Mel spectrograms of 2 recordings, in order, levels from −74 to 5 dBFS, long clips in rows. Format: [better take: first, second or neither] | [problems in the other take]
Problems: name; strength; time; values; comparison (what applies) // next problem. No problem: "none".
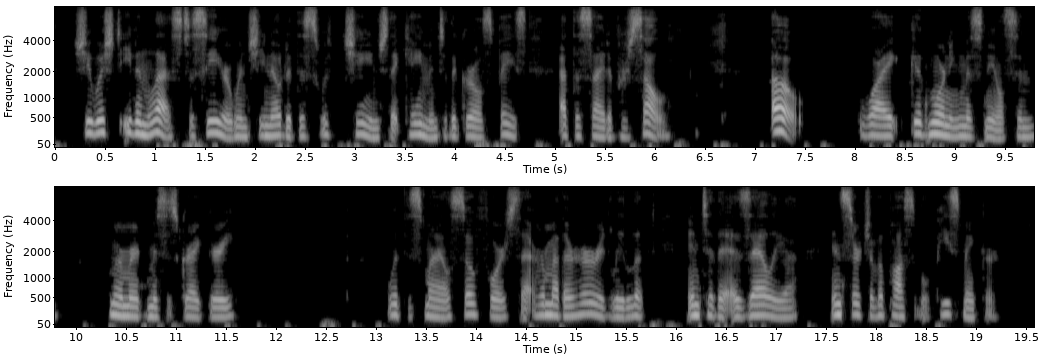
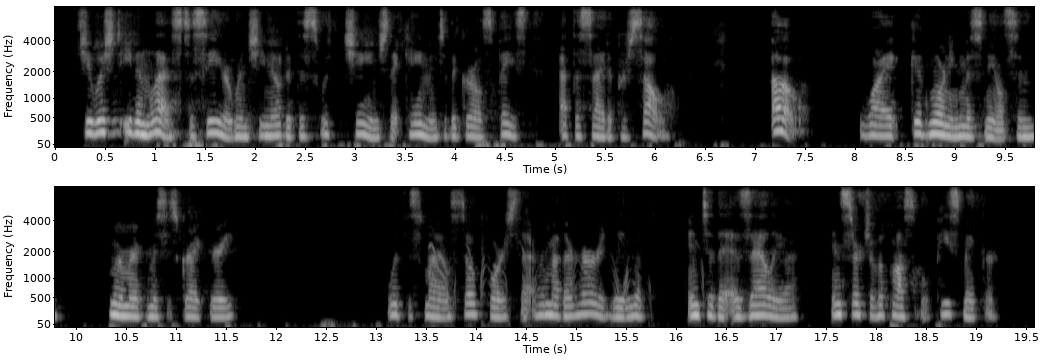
first | noise reduction (neural mask model DeepFilterNet 3)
